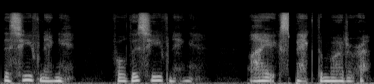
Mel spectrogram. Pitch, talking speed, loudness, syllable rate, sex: 160 Hz, 130 wpm, -23 LUFS, 5.8 syllables/s, female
